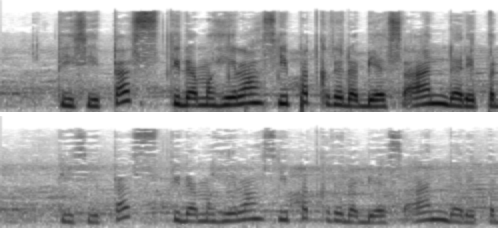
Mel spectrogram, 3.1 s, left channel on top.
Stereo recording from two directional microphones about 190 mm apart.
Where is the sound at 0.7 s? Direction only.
45° left (ahead or behind).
